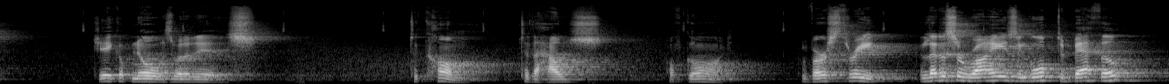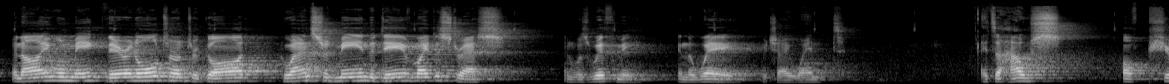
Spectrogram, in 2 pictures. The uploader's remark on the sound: Preached at Snizort Free Church -Continuing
